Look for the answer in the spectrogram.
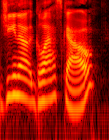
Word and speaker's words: Gina Glasgow: Please welcome Gina Glasgow. Did I say that right? – Yes, you did.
